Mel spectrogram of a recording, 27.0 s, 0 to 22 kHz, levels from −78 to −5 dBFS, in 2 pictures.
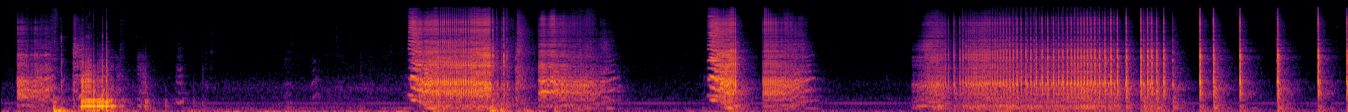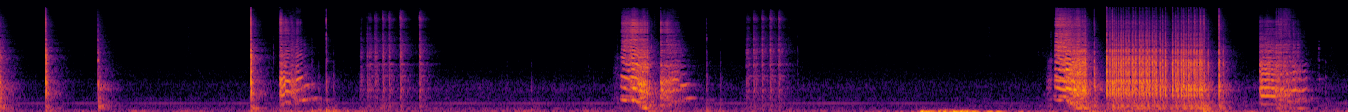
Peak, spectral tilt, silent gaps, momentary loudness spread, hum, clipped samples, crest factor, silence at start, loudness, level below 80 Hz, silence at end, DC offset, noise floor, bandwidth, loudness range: -2 dBFS; -3 dB/octave; none; 21 LU; none; under 0.1%; 26 dB; 0 s; -25 LUFS; -42 dBFS; 0 s; under 0.1%; -50 dBFS; 17 kHz; 10 LU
